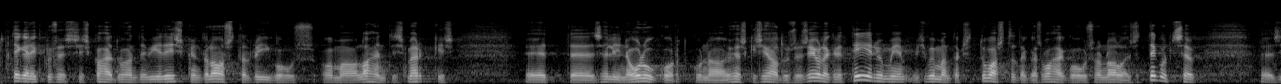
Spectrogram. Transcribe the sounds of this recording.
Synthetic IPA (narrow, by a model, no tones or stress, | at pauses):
t̪e̞ɡ̥e̞likˑːuse̞st̪ːsiskɑɦe̞t̪uɦɑnd̪̥e̞viːje̞t̪ejst̪̚kymend̪ɑlɑːst̪ɑlriːɡiko̞ɦuso̞mɑlɑɦe̞nd̪̥ismæɾkˑːis | e̞t̪ːse̞lʲːineo̞luko̞rd̪̥kunɑyɦe̞skise̞ɑd̪use̞se̞jo̞le̞krit̪ːe̞ːɾjumimisvɤjmɑnt̪ɑksi̥d̪t̪uvɑst̪ɑd̪̥ɑkɑsvɑɦe̞ko̞huso̞nɑlɑliset̪ːe̞ɡ̥ut̪se̞v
